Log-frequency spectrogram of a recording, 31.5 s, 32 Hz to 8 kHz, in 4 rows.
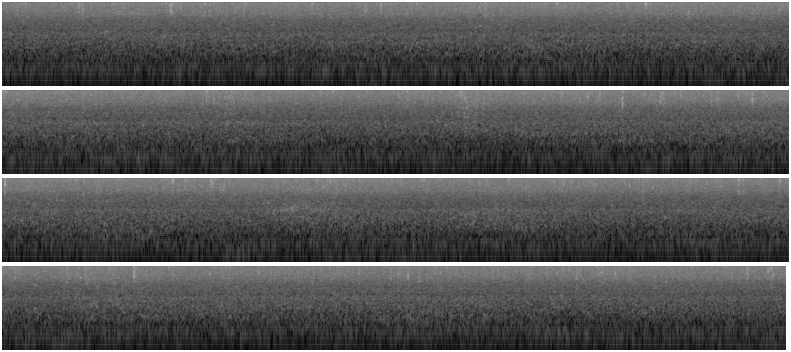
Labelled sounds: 18.5	18.7	water noise, 0.91 to 1.3 kHz

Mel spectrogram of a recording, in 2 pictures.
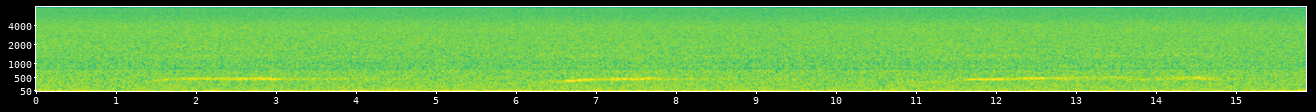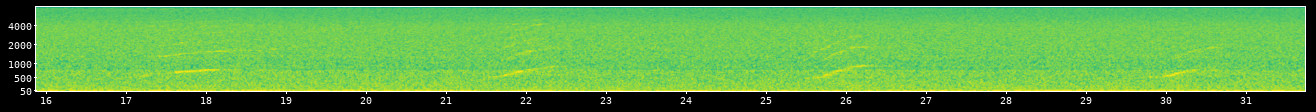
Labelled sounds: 17.8	18.2	humpback whale, 0.80 to 0.83 kHz
21.9	22.4	humpback whale, 0.80 to 1.6 kHz
25.8	26.3	humpback whale, 0.80 to 1.9 kHz

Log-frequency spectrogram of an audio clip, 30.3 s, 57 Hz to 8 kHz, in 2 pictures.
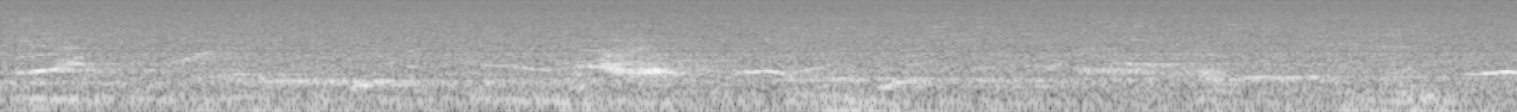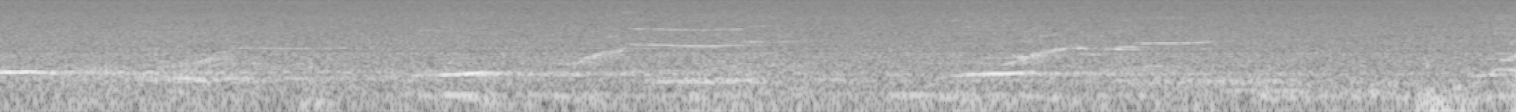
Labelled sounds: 5.8	6.1	humpback whale, 0.80 to 0.96 kHz
19.4	19.6	humpback whale, 2.0 to 2.1 kHz
21.2	22.8	humpback whale, 0.80 to 2.3 kHz
25.6	27.0	humpback whale, 0.80 to 1.2 kHz

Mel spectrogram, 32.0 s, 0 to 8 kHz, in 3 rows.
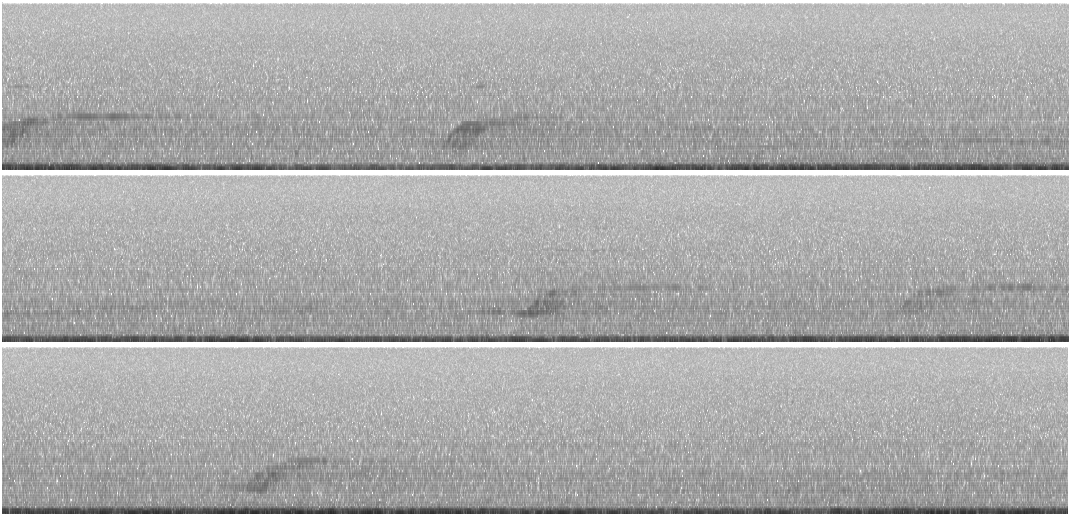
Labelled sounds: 0.0	1.0	humpback whale, 0.80 to 1.1 kHz
4.6	4.8	humpback whale, 0.80 to 0.90 kHz
19.8	20.1	humpback whale, 0.83 to 0.99 kHz
24.0	24.6	humpback whale, 0.80 to 0.99 kHz

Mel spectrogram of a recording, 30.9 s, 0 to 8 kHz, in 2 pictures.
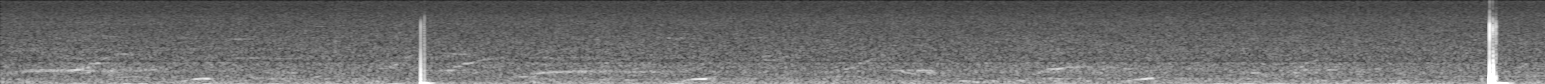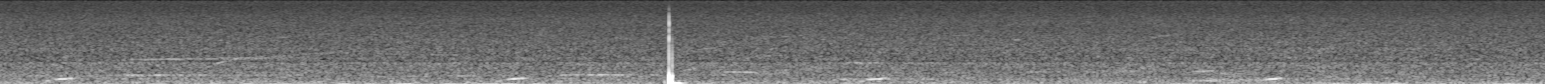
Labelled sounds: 4.6	5.0	humpback whale, 0.80 to 0.93 kHz

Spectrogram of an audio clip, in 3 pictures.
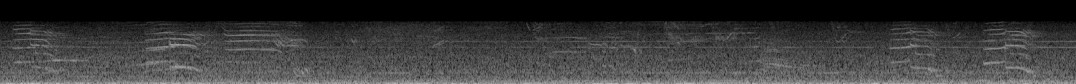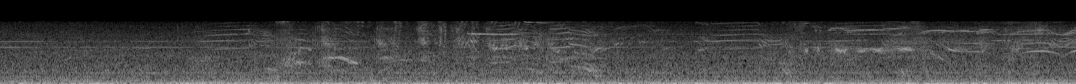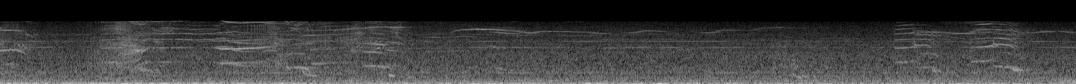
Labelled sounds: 0.0	0.8	killer whale, southern resident, 0.70 to 6.5 kHz
1.3	3.1	killer whale, southern resident, 0.68 to 7.9 kHz
5.5	6.4	killer whale, southern resident, 0.93 to 4.2 kHz
9.7	10.4	killer whale, southern resident, 0.56 to 7.9 kHz
25.8	28.1	killer whale, southern resident, 3.5 to 5.3 kHz
29.0	29.4	killer whale, southern resident, 5.3 to 5.7 kHz

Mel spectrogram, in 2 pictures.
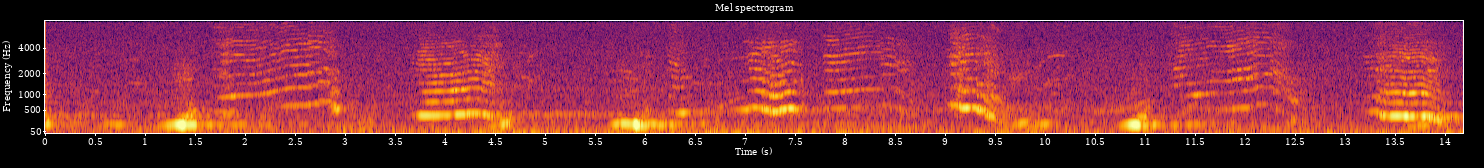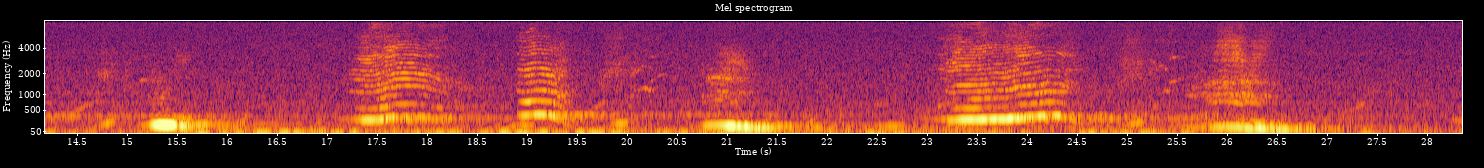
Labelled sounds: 1.7	3.2	humpback whale, 0.83 to 5.9 kHz
3.7	4.5	humpback whale, 0.80 to 4.8 kHz
5.7	5.9	humpback whale, 2.0 to 2.2 kHz
6.9	8.6	humpback whale, 0.86 to 6.4 kHz
9.0	9.6	humpback whale, 0.80 to 4.2 kHz
11.3	12.4	humpback whale, 0.86 to 7.0 kHz
13.0	14.0	humpback whale, 0.96 to 6.1 kHz
17.2	18.2	humpback whale, 0.80 to 5.7 kHz
18.9	19.5	humpback whale, 0.80 to 5.6 kHz
20.8	21.1	humpback whale, 1.5 to 1.9 kHz
23.0	24.5	humpback whale, 0.80 to 7.7 kHz
25.6	26.2	humpback whale, 0.80 to 1.7 kHz

